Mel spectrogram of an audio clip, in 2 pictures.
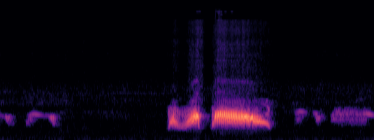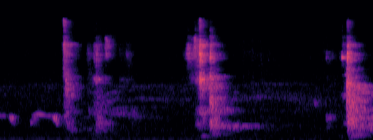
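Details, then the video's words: Spotted dove used as a decoy, its urgent cooing meant to lure wild doves during the Tet season. Low, soft coos with one loud drawn-out coo near the middle, followed by scattered clicks and rustling knocks. "Tiếng Chim Cu Mồi Thúc Gù Cực Hay và Hắp Dẫn Để Anh Em Kích Bổi Mùa Tết"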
